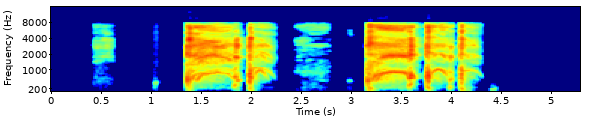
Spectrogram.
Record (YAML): three_cough_length: 5.3 s
three_cough_amplitude: 28311
three_cough_signal_mean_std_ratio: 0.39
survey_phase: beta (2021-08-13 to 2022-03-07)
age: 45-64
gender: Female
wearing_mask: 'No'
symptom_new_continuous_cough: true
symptom_shortness_of_breath: true
symptom_sore_throat: true
symptom_fatigue: true
symptom_fever_high_temperature: true
symptom_headache: true
symptom_onset: 4 days
smoker_status: Ex-smoker
respiratory_condition_asthma: false
respiratory_condition_other: true
recruitment_source: Test and Trace
submission_delay: 2 days
covid_test_result: Positive
covid_test_method: RT-qPCR
covid_ct_value: 21.0
covid_ct_gene: N gene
